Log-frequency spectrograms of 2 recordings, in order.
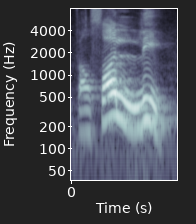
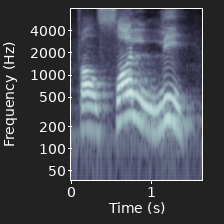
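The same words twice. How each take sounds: No difference in how they are said.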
